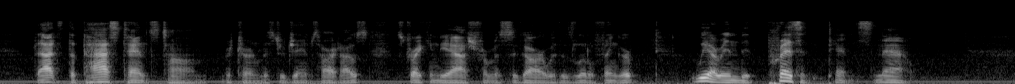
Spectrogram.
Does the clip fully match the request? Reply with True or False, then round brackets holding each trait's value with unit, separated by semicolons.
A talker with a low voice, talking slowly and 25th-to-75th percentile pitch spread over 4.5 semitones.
False (85 Hz; 155 wpm; 5.2 semitones)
